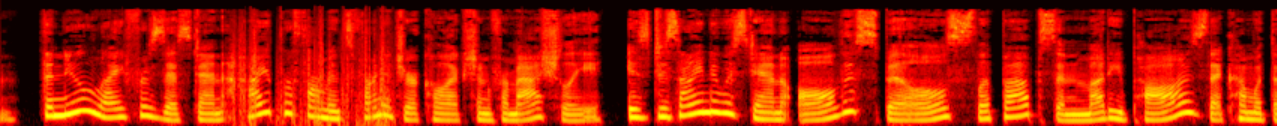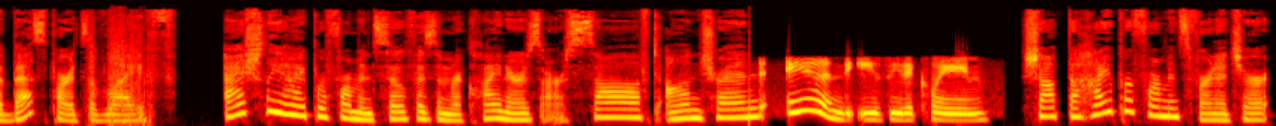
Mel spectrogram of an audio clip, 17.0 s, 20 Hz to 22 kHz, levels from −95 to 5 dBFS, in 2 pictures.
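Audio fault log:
1.55–2.63 s and 9.09–9.53 s, loose connector crackle: two irregular bursts of crackle and scratching, the first lasting about a second and the second under half a second. A worn or dirty contact in the signal path is making and breaking intermittently as it shifts, so the speech is chopped into fragments. The irregular spacing of those clicks gives the rough, scratchy texture.
13.50–15.20 s, input switched to a poorer device: the speech abruptly turns dull and boxy, with nothing above 3.9 kHz, a shift in level of roughly 5 dB, and a fresh background noise sitting roughly 35 dB under the speech. There is no gap at the changeover. This is likely the recording input jumping to a different microphone or a headset call profile, whose narrower band and own noise floor and gain replace the original path's tone.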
